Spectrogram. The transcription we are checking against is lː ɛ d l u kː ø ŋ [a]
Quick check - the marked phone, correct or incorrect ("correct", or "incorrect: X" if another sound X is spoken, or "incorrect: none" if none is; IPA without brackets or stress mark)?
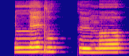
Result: incorrect: ʌ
